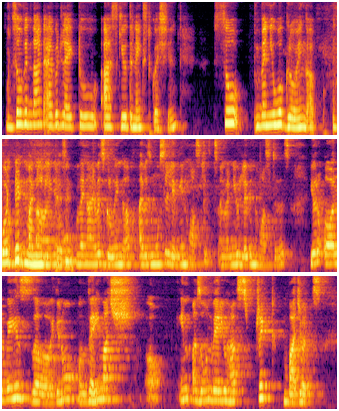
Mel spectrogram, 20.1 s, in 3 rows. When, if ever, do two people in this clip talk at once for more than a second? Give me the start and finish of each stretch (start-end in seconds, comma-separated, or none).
6.8-8.1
